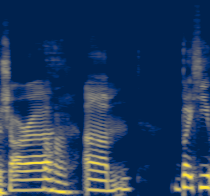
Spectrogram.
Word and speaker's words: Bashara: saying he like was mispronouncing their name as like Bashar instead of Bashara.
